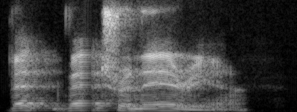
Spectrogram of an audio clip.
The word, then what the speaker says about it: veterinarian: but veterinarian. We call the veterinarian. – Oh, you did fine. Veterinarian. Some people add the extra syllable in there and say veterinarian or veterinarian.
